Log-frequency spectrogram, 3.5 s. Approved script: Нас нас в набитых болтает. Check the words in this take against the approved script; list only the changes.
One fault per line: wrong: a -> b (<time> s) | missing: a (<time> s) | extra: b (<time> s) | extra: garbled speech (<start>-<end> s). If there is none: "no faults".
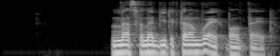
missing: нас (1.7 s)
extra: трамваях (2.2 s)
